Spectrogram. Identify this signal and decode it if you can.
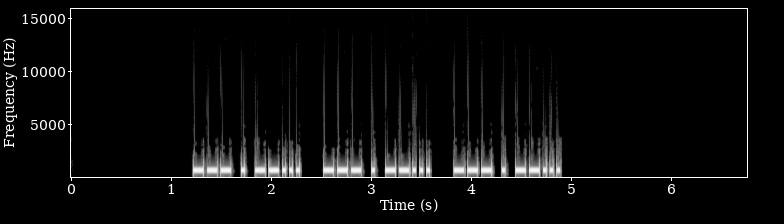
Morse code, heard as a keyed tone, about 34 wpm, 700 Hz. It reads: OE7 OE7 OE7
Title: Callsign Prefixes for Top 25 DXCC - Repeated 3x - 35wpm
